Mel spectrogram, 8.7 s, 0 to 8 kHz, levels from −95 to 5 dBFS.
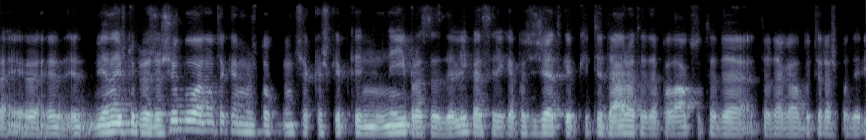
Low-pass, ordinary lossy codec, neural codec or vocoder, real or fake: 7.2 kHz; Opus, 24 kbps; none; real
